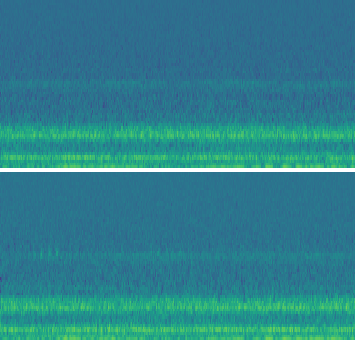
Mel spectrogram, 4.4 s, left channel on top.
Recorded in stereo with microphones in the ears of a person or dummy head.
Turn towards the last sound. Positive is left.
No sound to turn to.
